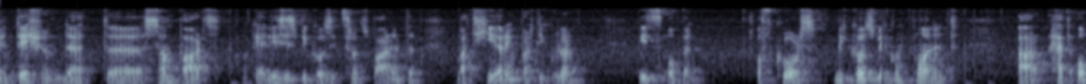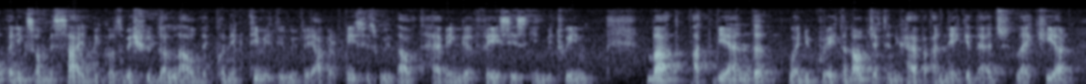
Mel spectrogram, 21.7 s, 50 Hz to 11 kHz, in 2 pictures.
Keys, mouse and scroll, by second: 2.2-8.1 shift+middle drag, 8.1 scroll down 5, 8.4-9.2 middle drag, 9.5-10.2 shift+middle drag, 10.2 click, 10.9 KP_Decimal, 11.5 scroll down 3, 11.8-16.8 middle drag, 16.8-17.6 scroll down 5, 17.6-18.6 shift+middle drag, 18.6 click, 18.9-19.4 middle drag, 19.4 scroll up 3, 20.1-21.7 shift+middle drag.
